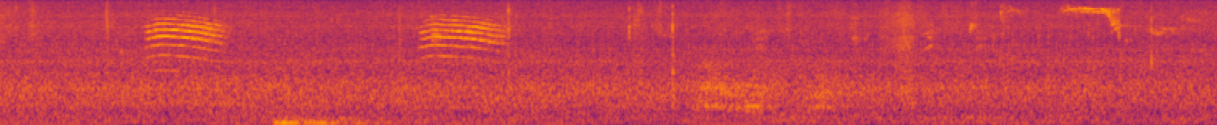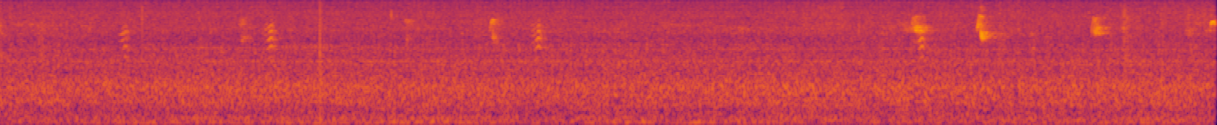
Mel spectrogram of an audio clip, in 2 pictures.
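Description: Cavalier King Charles Spaniel puppy giving two short, high-pitched whines about a second apart early on, with a thump between them; the rest is faint outdoor background with a few small ticks.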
